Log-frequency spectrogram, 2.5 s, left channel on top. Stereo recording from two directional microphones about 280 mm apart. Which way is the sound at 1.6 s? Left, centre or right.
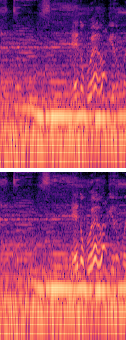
Right.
